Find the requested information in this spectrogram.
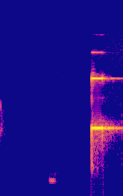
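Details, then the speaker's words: Portable CTG/NST monitor during a demonstration dummy test: a short electronic beep after faint taps as the movement marker is pressed, logging a fetal movement arrow on the trace. "i click on this there is an arrow mark which is created in the blank line in between which marks the movement of the baby"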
